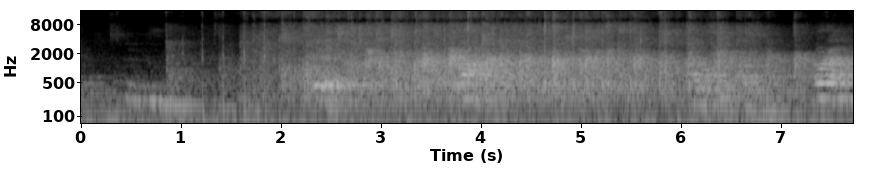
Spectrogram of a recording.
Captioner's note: applause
